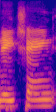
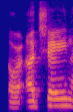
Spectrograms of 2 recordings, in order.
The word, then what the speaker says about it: Achane: of hurt because Devin Achane wasn't there, or Achane. How I know that he's we've been mispronouncing it apparently. I think is what the people are saying. Yeah, I think it's Achane. Yeah, Achane for a little while now.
